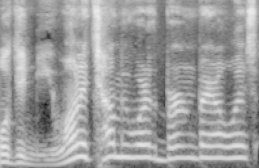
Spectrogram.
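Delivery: mock, pointed accusing tone, high and swooping. Retelling an argument about the burn barrel, the speaker is imitating dad's accusing tone. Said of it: "kind of accusing me".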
